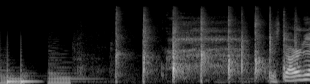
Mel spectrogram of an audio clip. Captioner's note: palms clapping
